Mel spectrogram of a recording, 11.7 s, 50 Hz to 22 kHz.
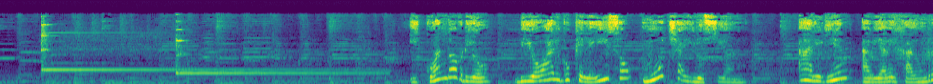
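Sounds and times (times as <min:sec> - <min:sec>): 
doorbell two-note ding-dong: 0:00.5 - 0:04.9
speech: 0:05.2 - 0:09.4, 0:10.0 - 0:11.6.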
